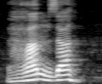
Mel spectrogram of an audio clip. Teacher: Hamza is also same like Ha, pronounced from the lower part of the throat, which is near to the chest.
